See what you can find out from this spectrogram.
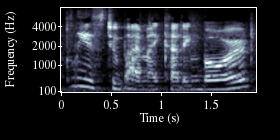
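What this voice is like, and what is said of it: Mock foreign accent, broken English. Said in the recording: “Sounds like you're mocking an Asian woman's accent. ... Oh, it's like Eastern European.”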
